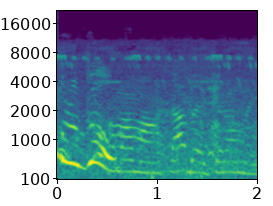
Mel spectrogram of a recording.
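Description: Players and spectators shouting and calling out during an amateur football match: several overlapping voices with cries that swoop up and down in pitch, one drawn out and falling in the second half.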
